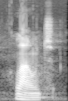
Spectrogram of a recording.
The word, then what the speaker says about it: lounge: Y Pijuán era el creador de la salsa lunch, que nunca sé cómo pronunciar, lunch o lounge. – Lounge. – Lounge, vale. Lounge, me quedo en lounge.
